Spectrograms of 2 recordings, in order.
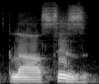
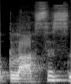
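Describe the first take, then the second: First: क्लासेस said klaa-siz, ending in a z; klaa-siz, voiced z ending on क्लासेस; correct pronunciation. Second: क्लासेस ending in a sharp s, klaa-sis; क्लासेस said klaa-sis with a hissing ending; wrong pronunciation. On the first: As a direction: teach the right way to say क्लासेस. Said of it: "इसको बोलेंगे क्लासेस". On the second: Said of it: "तो क्लासेस wrong है pronunciation". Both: Shown as a demonstration.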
